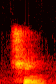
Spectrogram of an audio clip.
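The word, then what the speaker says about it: 清: with the ching phonetic also pronounced first tone ching ching it means clean clear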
